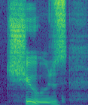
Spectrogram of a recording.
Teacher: But anyway, I think what they're saying is the T and the SH of choose, the ch sound could be spelled, or if you were to write it phonetically, could be a T and an SH sound combined, like they're rubbing up against each other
